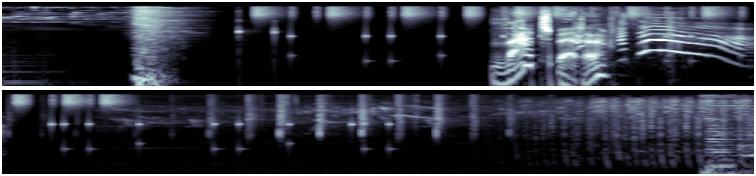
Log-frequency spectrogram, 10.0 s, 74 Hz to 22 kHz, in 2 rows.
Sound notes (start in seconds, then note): 4.2 Nina speaks gibberish; 5.5 birds chirping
